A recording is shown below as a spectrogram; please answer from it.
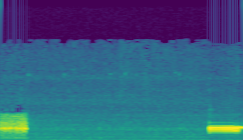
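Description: Radio static hiss with a faint steady tone in it, from a weather radio receiver at the end of a relayed warning broadcast, cuts off abruptly about a quarter second in. Only a faint low hum remains after it.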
